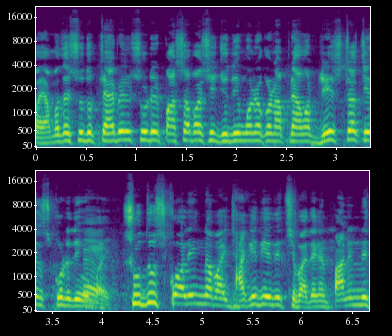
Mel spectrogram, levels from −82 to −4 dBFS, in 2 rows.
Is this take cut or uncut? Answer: cut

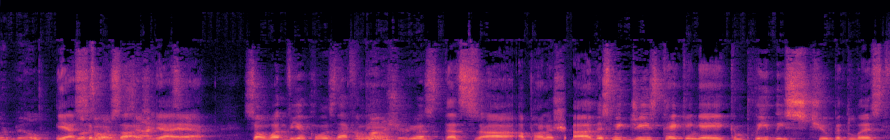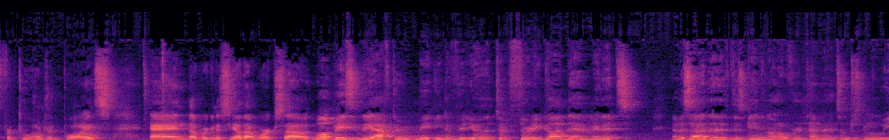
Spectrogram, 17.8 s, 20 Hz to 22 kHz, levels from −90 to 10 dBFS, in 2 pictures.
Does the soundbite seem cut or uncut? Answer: uncut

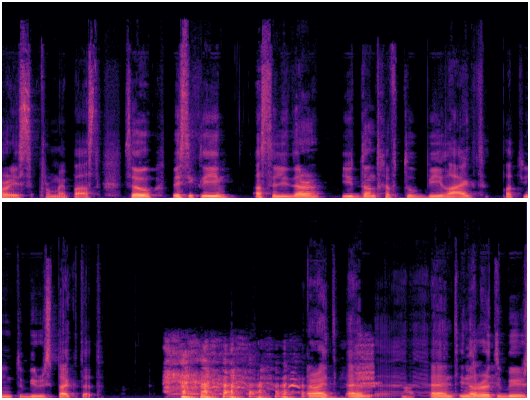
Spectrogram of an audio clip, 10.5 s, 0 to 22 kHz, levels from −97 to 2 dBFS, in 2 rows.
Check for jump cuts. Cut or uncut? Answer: uncut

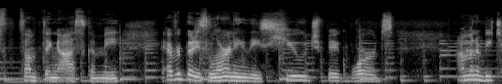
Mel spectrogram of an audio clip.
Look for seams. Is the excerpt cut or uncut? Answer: uncut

